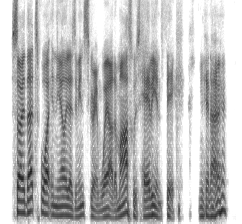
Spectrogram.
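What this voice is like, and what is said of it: Rough Western-suburbs Australian accent. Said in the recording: “my rough Westie accent ... in Australia, I say I put Y's on the end of everything”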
